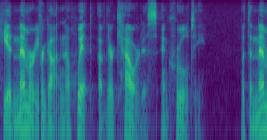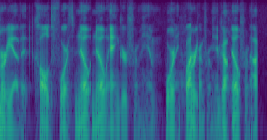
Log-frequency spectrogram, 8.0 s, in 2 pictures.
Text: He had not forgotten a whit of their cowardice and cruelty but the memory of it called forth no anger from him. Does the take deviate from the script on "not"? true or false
true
